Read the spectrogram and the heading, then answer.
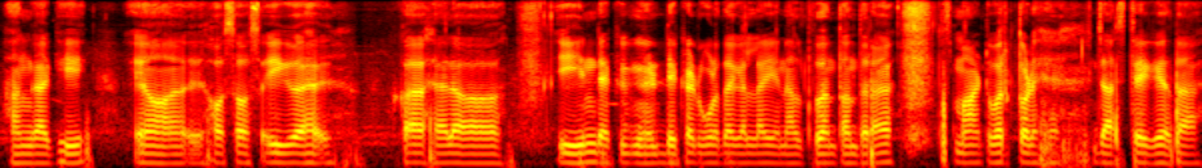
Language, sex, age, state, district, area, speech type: Kannada, male, 18-30, Karnataka, Bidar, urban, spontaneous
